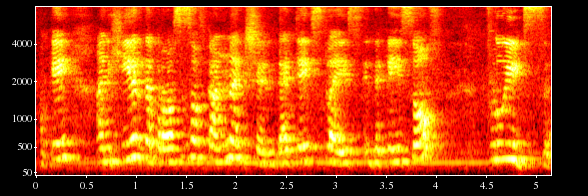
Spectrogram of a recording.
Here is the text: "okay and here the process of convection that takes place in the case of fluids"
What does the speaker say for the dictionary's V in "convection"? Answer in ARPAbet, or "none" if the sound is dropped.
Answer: none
